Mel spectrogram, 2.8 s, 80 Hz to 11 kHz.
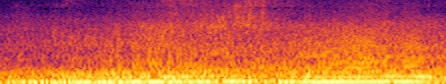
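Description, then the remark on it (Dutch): Race car number 699 on a wet clay track roars loudly and continuously, its droning pitch holding steady then edging upward, with rough crackling exhaust pops mixed into the revving. No one speaks. “699, denk ik, knal even mijn knalpijpen hier.”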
